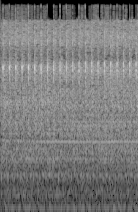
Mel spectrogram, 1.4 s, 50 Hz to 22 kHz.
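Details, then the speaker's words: 2002 Ford Mustang GT running with a fast, even ticking knock, almost like lifter tick, steady in speed; radiator fan with a cracked blade wiggling and hitting, noise stops when the fan connector is unplugged. "okay 2002 mustang gt making a whole rack a lot of noise almost sounds like topics but it's not just happening look at that fan"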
